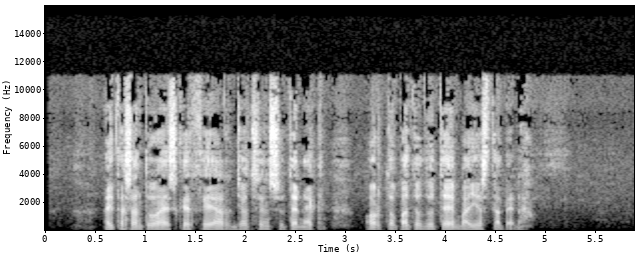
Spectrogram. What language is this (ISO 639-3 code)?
eus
